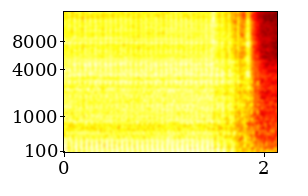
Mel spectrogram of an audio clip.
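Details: Two-stroke brush cutter that ran but would not spin its blade, after replacing the clutch drum, shaft and bearing: a steady, fast, even pulse before being cut off; it runs clean and smooth.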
